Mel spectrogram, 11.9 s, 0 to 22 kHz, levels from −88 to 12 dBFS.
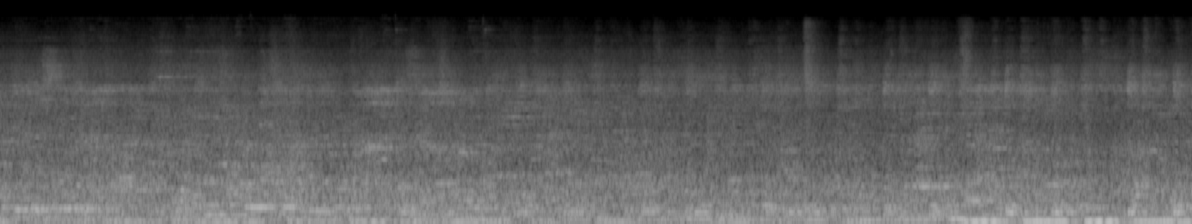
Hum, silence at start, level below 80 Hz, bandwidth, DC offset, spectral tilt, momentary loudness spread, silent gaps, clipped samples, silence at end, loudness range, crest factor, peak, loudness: none; 0 s; -28 dBFS; 13.5 kHz; under 0.1%; -6 dB/octave; 5 LU; none; under 0.1%; 0 s; 4 LU; 14 dB; -8 dBFS; -24 LUFS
